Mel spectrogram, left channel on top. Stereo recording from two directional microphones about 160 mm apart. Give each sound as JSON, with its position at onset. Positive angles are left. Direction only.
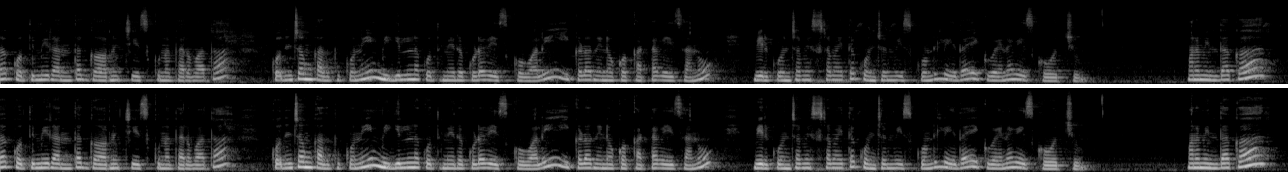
{"t": 0.0, "sound": "a woman's voice", "side_deg": -15}
{"t": 11.9, "sound": "speech", "side_deg": -20}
